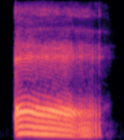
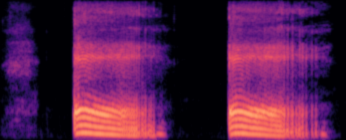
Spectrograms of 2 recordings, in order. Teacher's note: So it's really open. I mean, the sound is really open, and normally your mouth should be opened a little bit more than with the accent aigu as well. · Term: accent grave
